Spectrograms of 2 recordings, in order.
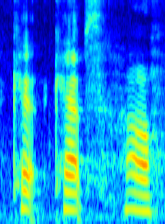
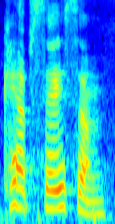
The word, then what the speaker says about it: capsaicin: They have something called capsicum. That's how you say it. It's the spice. Capsaicin. That's what capsaicin. No, capsaicin. Capsaicin. I just know it's the spicy stuff on there.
